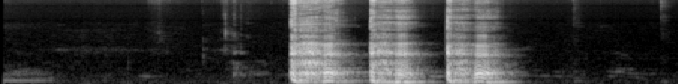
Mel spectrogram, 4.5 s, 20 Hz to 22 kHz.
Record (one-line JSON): {"three_cough_length": "4.5 s", "three_cough_amplitude": 32768, "three_cough_signal_mean_std_ratio": 0.38, "survey_phase": "alpha (2021-03-01 to 2021-08-12)", "age": "45-64", "gender": "Male", "wearing_mask": "No", "symptom_none": true, "smoker_status": "Current smoker (11 or more cigarettes per day)", "respiratory_condition_asthma": false, "respiratory_condition_other": false, "recruitment_source": "REACT", "submission_delay": "2 days", "covid_test_result": "Negative", "covid_test_method": "RT-qPCR"}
